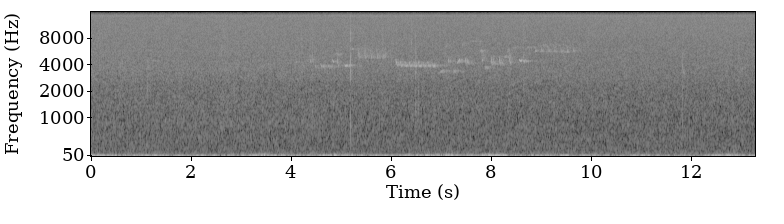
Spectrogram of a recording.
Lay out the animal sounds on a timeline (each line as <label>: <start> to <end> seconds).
Winter Wren (Troglodytes hiemalis): 4.1 to 9.8 seconds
